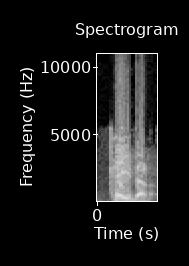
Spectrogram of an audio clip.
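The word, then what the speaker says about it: Kedar: En árabe la palabra Cedar se pronuncia Keidar o se escribe Keidar.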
